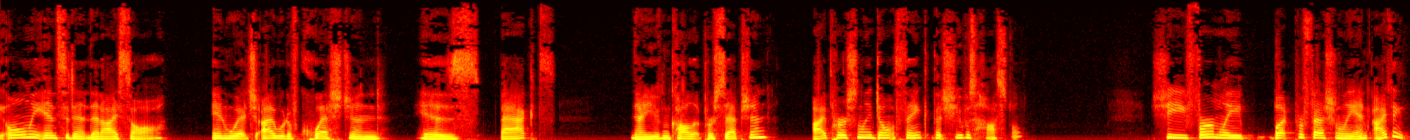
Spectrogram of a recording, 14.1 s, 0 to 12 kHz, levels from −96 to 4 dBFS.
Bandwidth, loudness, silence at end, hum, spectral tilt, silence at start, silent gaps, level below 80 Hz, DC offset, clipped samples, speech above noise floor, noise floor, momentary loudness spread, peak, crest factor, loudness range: 12 kHz; -21 LUFS; 0.05 s; none; -6.5 dB/octave; 0 s; none; -48 dBFS; under 0.1%; under 0.1%; 52 dB; -72 dBFS; 7 LU; -4 dBFS; 16 dB; 3 LU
